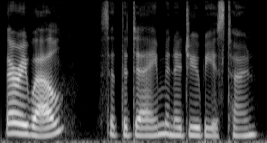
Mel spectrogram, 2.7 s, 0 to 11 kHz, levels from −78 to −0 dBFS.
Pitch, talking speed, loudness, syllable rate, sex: 200 Hz, 200 wpm, -18 LUFS, 5.1 syllables/s, female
